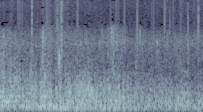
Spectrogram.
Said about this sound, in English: The rain, whipped by the wind, beat hard against the face of a slender girl who fought her way toward the small one-room telegraph office.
